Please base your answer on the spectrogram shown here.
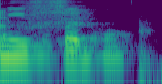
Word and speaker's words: Aneet Padda: Anit, is it? Padda, Anita? yeah. It's Aneet a Padda. weird, I find it a weird name to pronounce. Yeah, Anit Padda. Aneet Padda.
